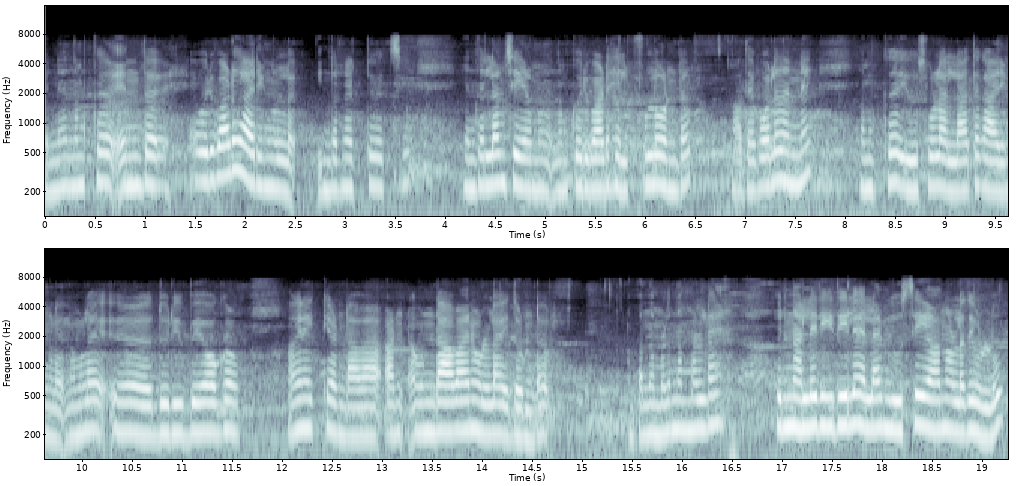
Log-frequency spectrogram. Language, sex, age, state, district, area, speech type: Malayalam, female, 18-30, Kerala, Idukki, rural, spontaneous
